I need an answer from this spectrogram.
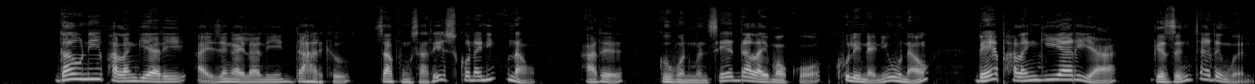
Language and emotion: Bodo, happy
